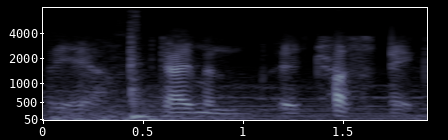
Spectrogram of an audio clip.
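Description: A man's voice: fairly low pitch, little pitch movement, unhurried, over music. A man calling in to a radio contest over a phone line, as if on a Bluetooth headset, who talks hesitantly and thinks aloud with restarts. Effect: heard over a phone line, first asked if he is on Bluetooth. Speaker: radio competition caller. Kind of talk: casual phone-in chat.

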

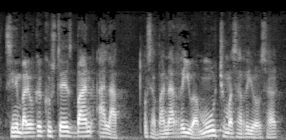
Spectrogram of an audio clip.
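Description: A man's voice: on the low side, brisk, darkish tone, breathy edge. A man, a podcast guest chatting casually in a joking, rambling, provocative way. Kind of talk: casual chat.

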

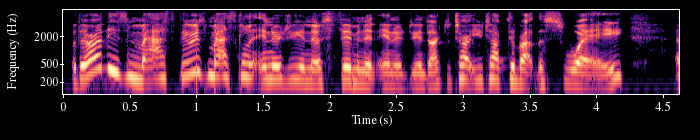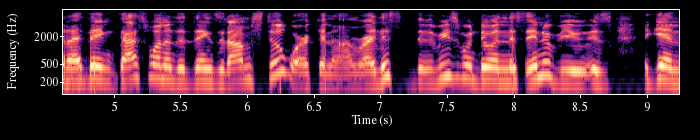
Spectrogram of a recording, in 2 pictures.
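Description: A woman hosting a conversational interview, animated and quick to laugh, with frequent restarts. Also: medium pitch, dry recording, dull audio. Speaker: host.

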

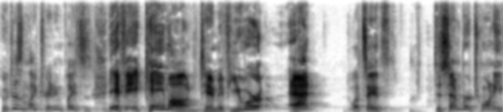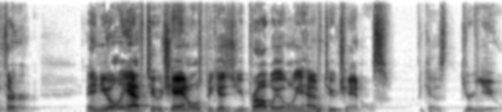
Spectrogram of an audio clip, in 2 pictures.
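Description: Podcast co-host, male, brash and sweary, lively pitch, sharp bright tone. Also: a little fast. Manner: blunt, argumentative, swears freely. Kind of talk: casual banter.

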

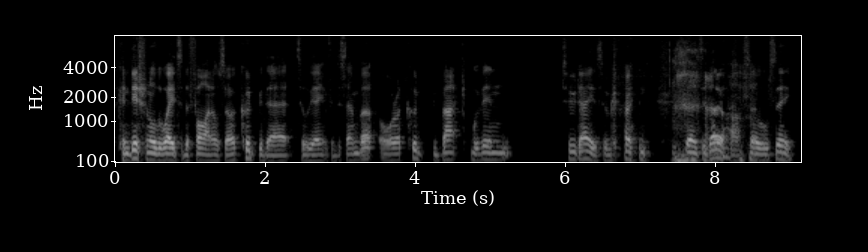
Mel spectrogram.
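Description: Man, Leicester accent, lowish pitch, casual football podcast chat, panellist. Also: steady tone, moderate pace, gravelly, darkish tone. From Leicester, England.

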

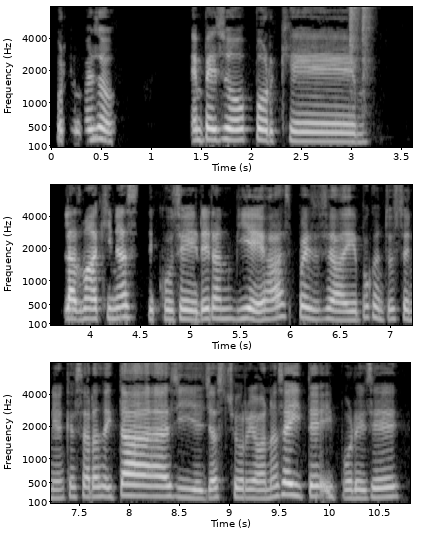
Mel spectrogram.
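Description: A woman from Manizales with a Colombian paisa accent, co-hosting a podcast in relaxed, chatty storytelling with fillers. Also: medium pitch, normal speed, clean tone. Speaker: podcast co-host. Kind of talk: casual chat.

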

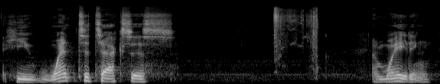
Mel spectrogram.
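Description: A man co-hosting a relaxed golf-picks show, with a teasing, joking manner. His voice sits in an ordinary middle register. The sound is dry and close, with no room around it. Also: medium pitch, very slow, no echo. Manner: teasing, gives playful clues. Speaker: co-host. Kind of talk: casual golf-picks chat.

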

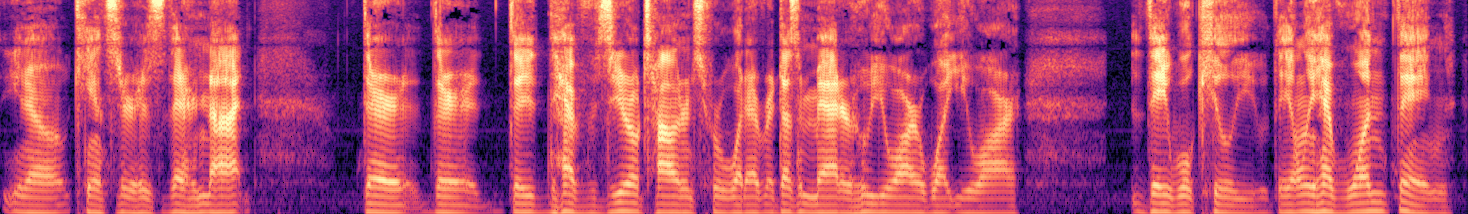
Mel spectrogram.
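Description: A young man hosting a casual podcast, hoarse and congested, rambling with lots of fillers and swearing. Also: on the low side, little pitch movement, normal speed, fairly bright tone, no echo. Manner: rambling, profane, many fillers. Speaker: podcast host. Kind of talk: casual chat.

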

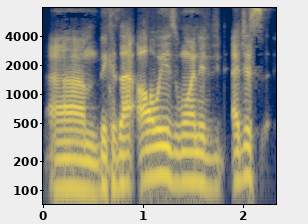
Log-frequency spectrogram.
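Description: A man from Florida, a guest in a relaxed interview, talking about his life in a reflective way with frequent fillers. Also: medium pitch, normal speed, no room sound, studio quality. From Florida, USA. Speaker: podcast guest, filmmaker and brand strategist. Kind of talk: casual interview conversation.

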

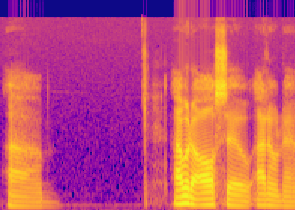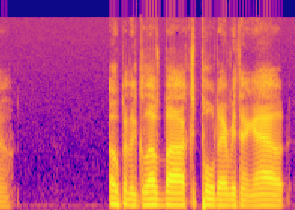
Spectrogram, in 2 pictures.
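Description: Congested from allergies, a man hosts a solo podcast, delivering blunt, emphatic rants full of profanity in a casual tone. He speaks into a close hypercardioid podcast mic, his pitch fairly low, with no echo.

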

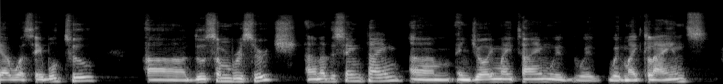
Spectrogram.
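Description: This interviewee is a fiftysomething birding guide with a Costa Rican Spanish accent and a mellow, medium-pitched voice. Sincere and unsure, he keeps restarting sentences and leaning on fillers.

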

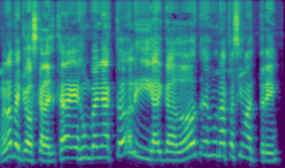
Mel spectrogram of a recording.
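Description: A man's voice: very high voice, animated, moderate pace, fairly bright tone. A man co-hosting a casual podcast chat, joking and opinionated. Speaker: podcast co-host.

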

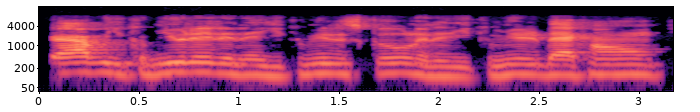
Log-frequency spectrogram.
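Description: A middle-aged man from Jamaica talks at a quick pace as he tells his life story. He coaches high school football, and the casual interview is relaxed, full of laughs and restarts, recorded with dull lo-fi sound.

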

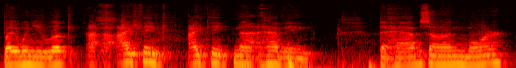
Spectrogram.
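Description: A man's voice: mid-range voice, fairly even intonation, unhurried, warm tone, a little hiss or hum, low-quality recording. A man co-hosting a podcast, chatting casually and agreeing with short remarks. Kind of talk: casual sports chat.

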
